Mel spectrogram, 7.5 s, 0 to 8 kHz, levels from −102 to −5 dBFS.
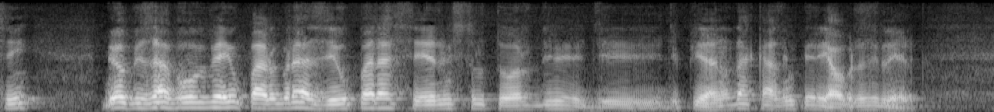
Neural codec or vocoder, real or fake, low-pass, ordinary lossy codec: vocoder, 44.1 kHz, 128 mel bands, Pupu-Vocoder; fake; 7.2 kHz; none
